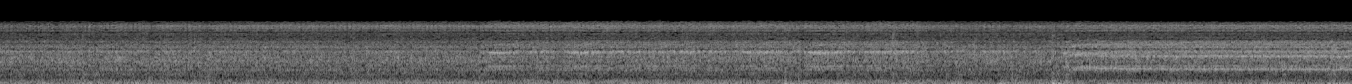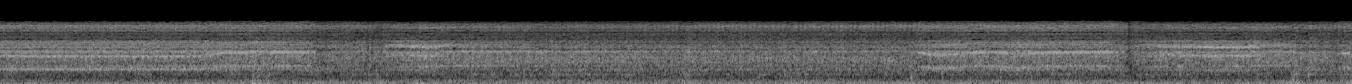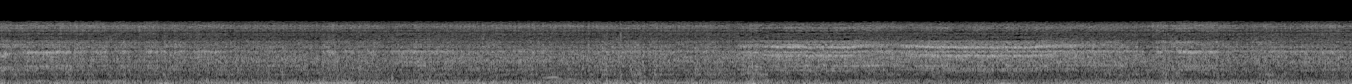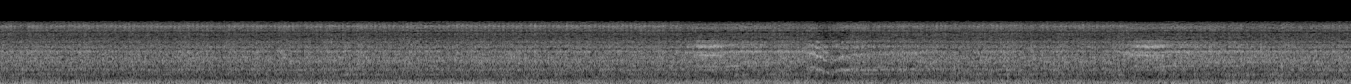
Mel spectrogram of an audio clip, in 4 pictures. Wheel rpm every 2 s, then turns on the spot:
230, 230, 230, 230, 230, 220, 210, 210, 220, 230, 230, 230, 220, 220, 230, 230, 230, 220, 220, 230, 230, 230, 230, 230, 200, 230, 230.
none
